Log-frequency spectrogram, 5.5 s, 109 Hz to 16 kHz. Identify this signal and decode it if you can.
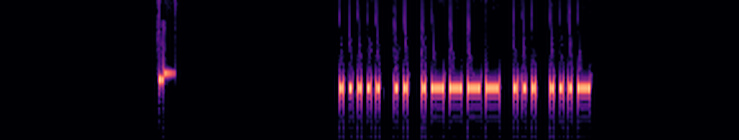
Morse code, heard as a keyed tone, about 36 wpm, 700 Hz. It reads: 5I1SV
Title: Five Challenging Letter-Number Combinations 35wpm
